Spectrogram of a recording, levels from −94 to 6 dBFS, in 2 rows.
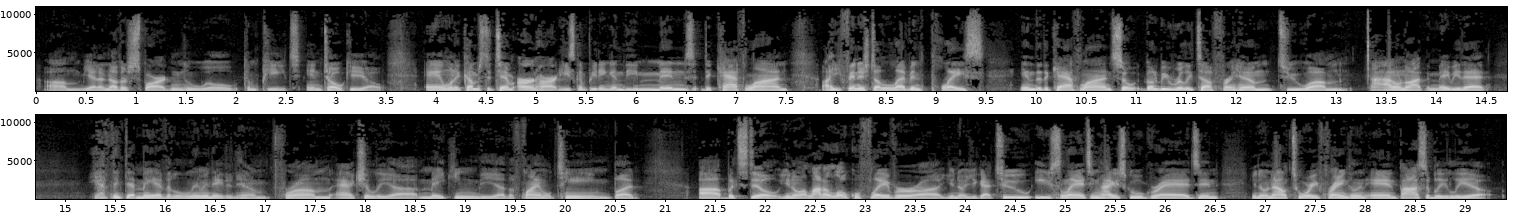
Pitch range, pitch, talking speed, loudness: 95-125 Hz, 105 Hz, 190 wpm, -19 LUFS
